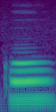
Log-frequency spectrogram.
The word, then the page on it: ko: Hindi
